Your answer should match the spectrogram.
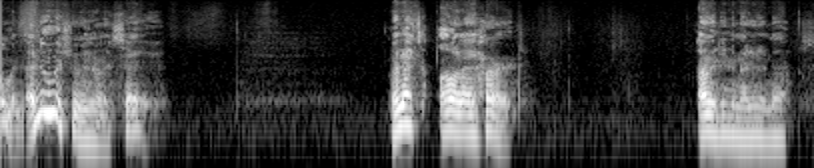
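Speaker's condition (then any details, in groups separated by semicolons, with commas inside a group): Mouth cancer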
